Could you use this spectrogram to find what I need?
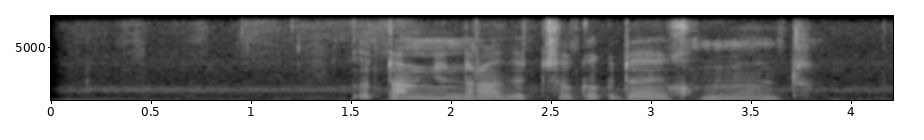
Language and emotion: Russian, sad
